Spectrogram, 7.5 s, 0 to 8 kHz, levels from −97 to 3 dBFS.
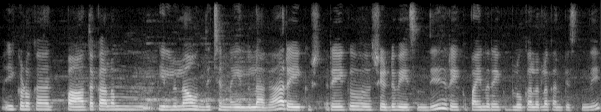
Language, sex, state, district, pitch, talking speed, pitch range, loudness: Telugu, female, Andhra Pradesh, Sri Satya Sai, 200 Hz, 175 wpm, 190-220 Hz, -17 LUFS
